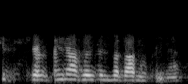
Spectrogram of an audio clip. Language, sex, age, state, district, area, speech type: Maithili, male, 60+, Bihar, Samastipur, rural, conversation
